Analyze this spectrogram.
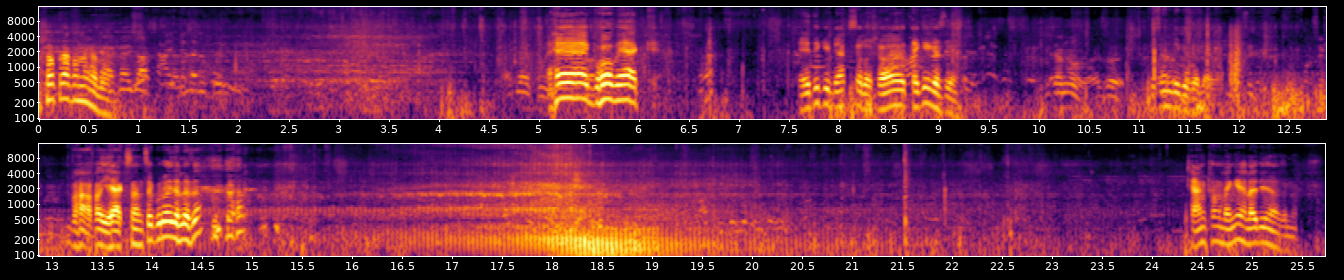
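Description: Young men talk and laugh with animation close by, outdoors.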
